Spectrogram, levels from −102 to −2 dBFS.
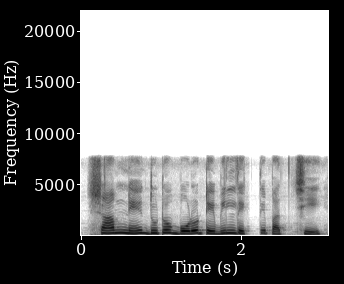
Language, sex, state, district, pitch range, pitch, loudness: Bengali, female, West Bengal, Alipurduar, 225-260 Hz, 245 Hz, -14 LUFS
